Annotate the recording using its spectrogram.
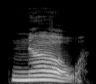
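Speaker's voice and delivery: a loud, heavy-stressed "No."; emphatic no. A narrator's reading. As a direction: lean hard on "No.". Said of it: "put a hell a lot of emphasis on the word".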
